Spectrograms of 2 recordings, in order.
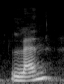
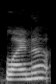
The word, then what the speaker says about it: Laine: And they did send me a voice message in response saying that you should pronounce it the Finnish way and not the French way.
